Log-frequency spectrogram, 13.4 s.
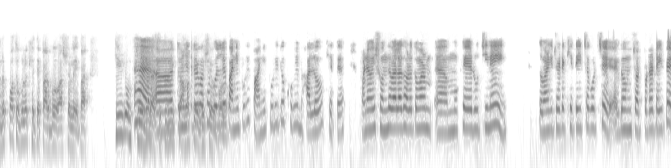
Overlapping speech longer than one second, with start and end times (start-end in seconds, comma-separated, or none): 2.7-4.5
